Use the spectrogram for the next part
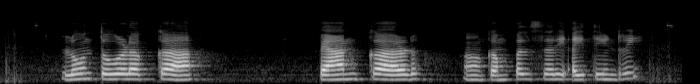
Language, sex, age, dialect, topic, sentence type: Kannada, female, 36-40, Central, banking, question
